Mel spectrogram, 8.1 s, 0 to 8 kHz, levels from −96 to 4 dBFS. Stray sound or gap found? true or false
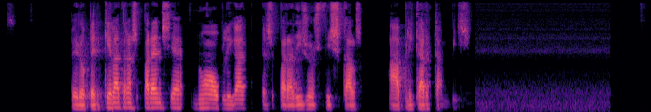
false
